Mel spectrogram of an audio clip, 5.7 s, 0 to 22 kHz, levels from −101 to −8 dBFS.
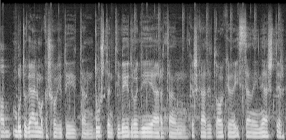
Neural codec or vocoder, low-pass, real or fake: none; 19.8 kHz; real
